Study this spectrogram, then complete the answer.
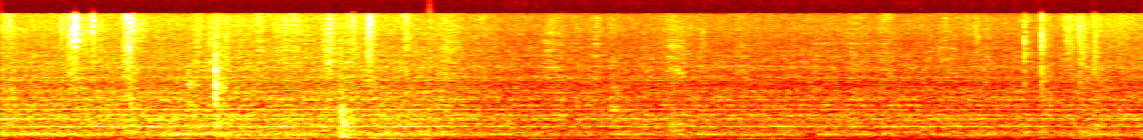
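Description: Thin wooden slats knock and clatter lightly as they are handled.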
